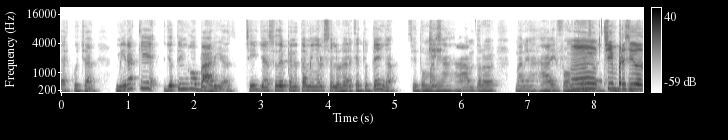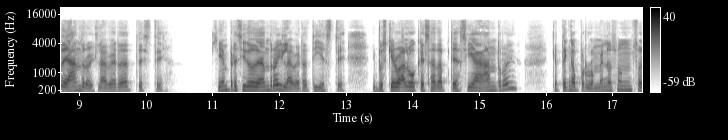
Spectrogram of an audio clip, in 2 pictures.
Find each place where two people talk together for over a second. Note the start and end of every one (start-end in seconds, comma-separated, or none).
7.6-8.9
